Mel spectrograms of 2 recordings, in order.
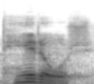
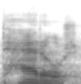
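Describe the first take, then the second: First: The first vowel is an 'e' sound. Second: The first vowel is an 'a' sound. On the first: The speaker calls it wrong. "It's not" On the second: The speaker calls it right. "Sometimes the ekar is pronounced a"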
